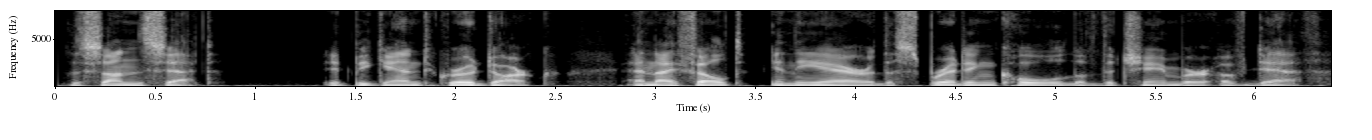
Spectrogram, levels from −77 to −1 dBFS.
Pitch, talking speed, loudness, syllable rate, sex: 100 Hz, 205 wpm, -17 LUFS, 4.6 syllables/s, male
